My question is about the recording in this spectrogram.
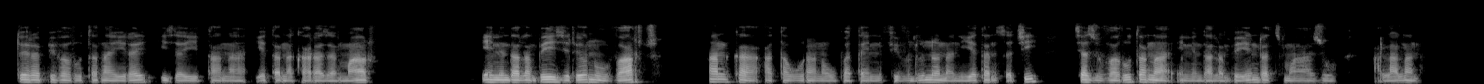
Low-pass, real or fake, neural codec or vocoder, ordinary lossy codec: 7.2 kHz; real; none; Opus, 16 kbps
